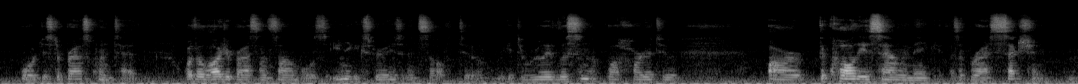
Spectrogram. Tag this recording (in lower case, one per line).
speech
